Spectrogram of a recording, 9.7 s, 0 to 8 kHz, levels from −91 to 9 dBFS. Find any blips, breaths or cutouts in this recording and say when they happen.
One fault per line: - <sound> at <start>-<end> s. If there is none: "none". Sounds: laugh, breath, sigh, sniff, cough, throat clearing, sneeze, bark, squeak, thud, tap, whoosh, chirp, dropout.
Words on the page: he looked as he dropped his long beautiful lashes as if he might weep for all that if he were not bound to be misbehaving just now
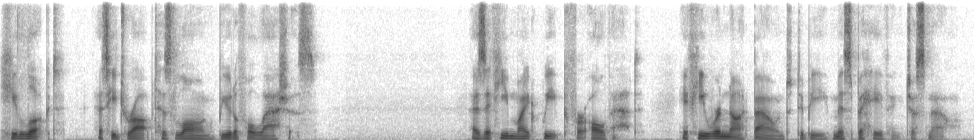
none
